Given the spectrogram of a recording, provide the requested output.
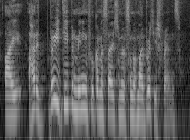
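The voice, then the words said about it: Faint flat South African accent. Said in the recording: “this non-existent flat accent ... it's from South Africa”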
